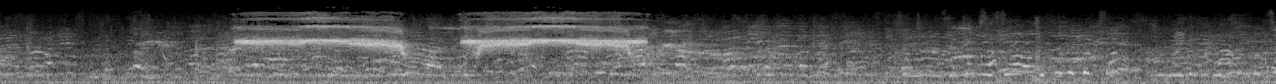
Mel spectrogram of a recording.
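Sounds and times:
children chattering and shouting in a school playground at recess: 0.0 - 12.7
shrill ringing tone: 2.3 - 6.5.

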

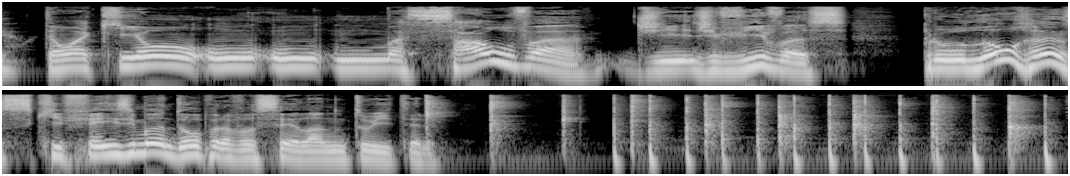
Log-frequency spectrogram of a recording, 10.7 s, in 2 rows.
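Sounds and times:
speech: 0.0 - 7.6
hand clapping: 7.4 - 10.6.

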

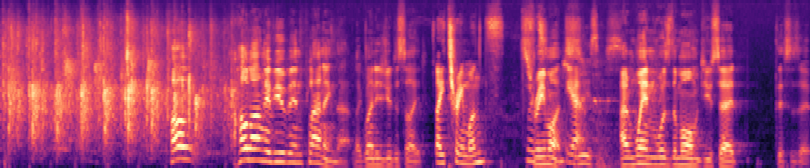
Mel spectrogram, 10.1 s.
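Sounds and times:
audience applause: 0.0 - 4.2
speech: 2.1 - 10.1.

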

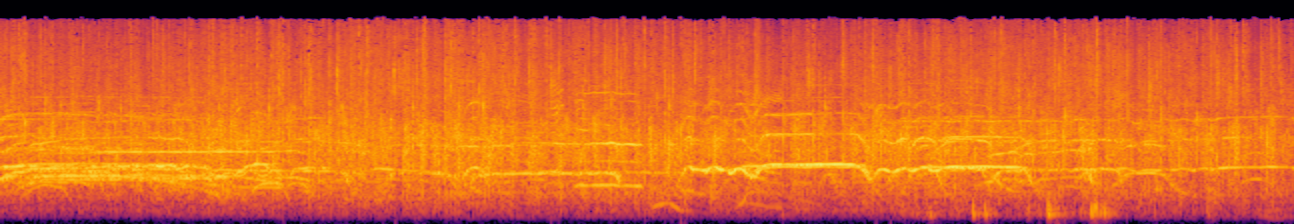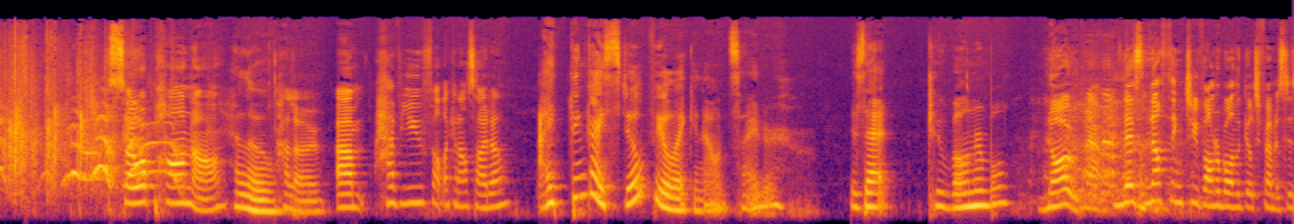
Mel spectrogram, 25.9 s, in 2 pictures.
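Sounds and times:
crowd applauding: 0.0 - 14.5
speech: 14.2 - 20.9, 21.5 - 25.8
laughter: 23.3 - 24.8.

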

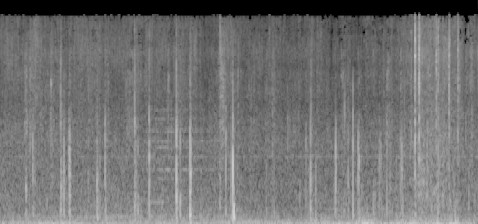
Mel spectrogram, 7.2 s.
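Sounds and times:
footsteps walking through a gateway and up steps near Shaftesbury Avenue in London: 0.0 - 6.1
constant rumble of traffic on Shaftesbury Avenue in London: 0.0 - 7.1.

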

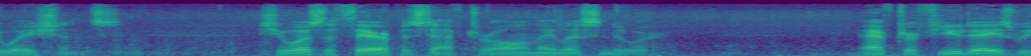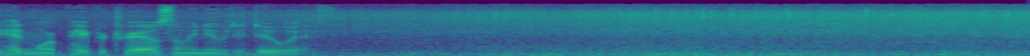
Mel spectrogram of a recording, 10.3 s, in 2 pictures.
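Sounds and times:
speech: 0.0 - 3.4, 4.3 - 6.9
heavy rain pouring down outside: 0.0 - 10.3.

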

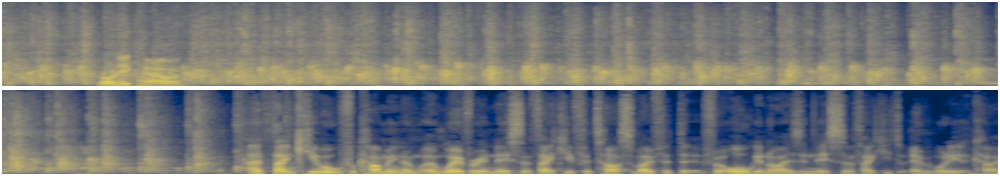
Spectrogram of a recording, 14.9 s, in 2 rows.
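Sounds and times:
audience applause: 0.0 - 9.8
speech: 0.7 - 1.5, 9.3 - 14.9
laughter: 5.8 - 10.9.

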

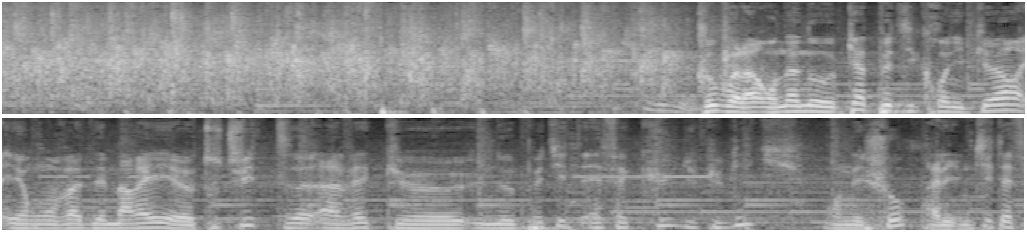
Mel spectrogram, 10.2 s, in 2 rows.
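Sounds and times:
audience applause: 0.0 - 3.8
speech: 3.5 - 10.2.

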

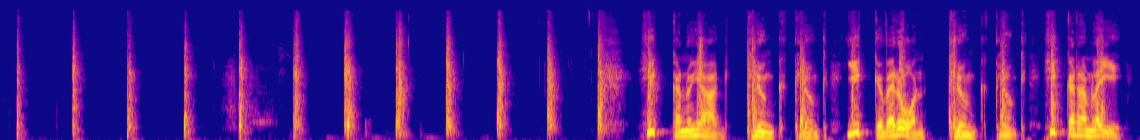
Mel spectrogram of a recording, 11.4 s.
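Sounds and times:
hands clapping a rhythmic beat: 2.9 - 11.3
speech: 6.8 - 11.3.

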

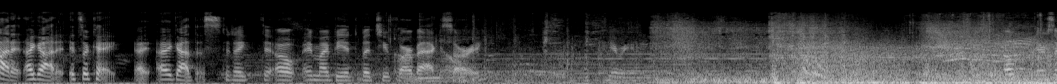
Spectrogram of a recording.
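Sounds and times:
speech: 0.0 - 6.9, 10.0 - 10.5
bombs exploding, possibly tear gas canisters being fired: 6.1 - 10.5.

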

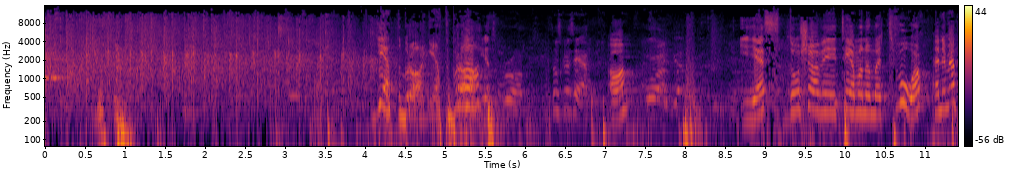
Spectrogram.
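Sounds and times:
audience applause: 0.0 - 4.6
speech: 0.6 - 1.2, 4.2 - 11.3.

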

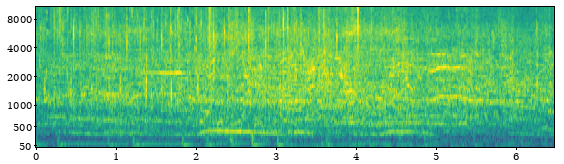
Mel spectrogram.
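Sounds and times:
audience booing loudly: 0.0 - 6.4.

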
